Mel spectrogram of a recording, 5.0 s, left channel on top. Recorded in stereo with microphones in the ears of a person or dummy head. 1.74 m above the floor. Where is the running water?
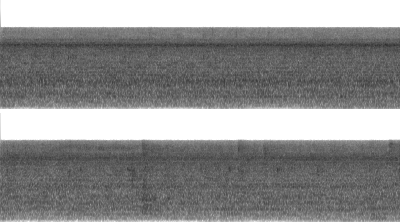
80° left, 7 m.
